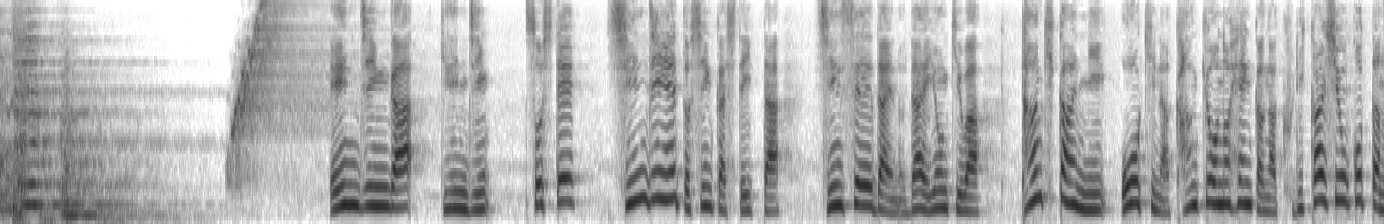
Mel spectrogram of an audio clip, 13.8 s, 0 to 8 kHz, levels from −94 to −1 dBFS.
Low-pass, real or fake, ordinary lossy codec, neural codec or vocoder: none; fake; none; codec, 16 kHz, 16 kbps, FunCodec, trained on Chinese and English, 50 frames a second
